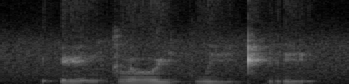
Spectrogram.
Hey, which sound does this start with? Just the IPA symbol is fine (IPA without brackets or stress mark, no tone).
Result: ʔ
